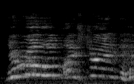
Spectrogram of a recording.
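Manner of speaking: very high, slow, loud whine; high mock wail.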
